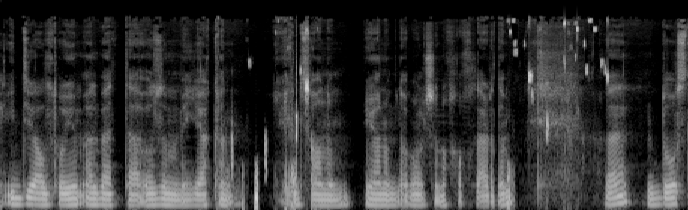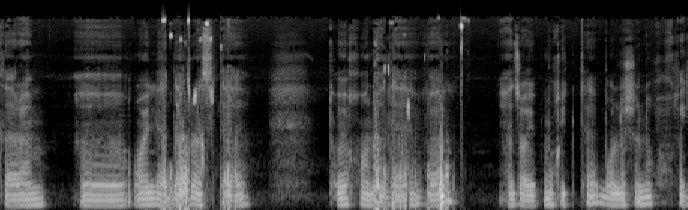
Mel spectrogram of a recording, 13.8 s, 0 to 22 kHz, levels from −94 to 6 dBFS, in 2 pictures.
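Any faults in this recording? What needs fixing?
Weak DAB reception let bit errors slip past error correction into the MP2 data. Corrupted samples put short blips of noise in single sub-bands, heard as DAB burbling. It occurs at 2.17–3.16 s after "to'yim albatta o'zimni", at 5.07–6.08 s between "yonimda bo'lishini" and "va do'stlarim", at 8.49–9.23 s and at 10.61–11.58 s. A stronger received signal, through better antenna placement or a better receiver, would prevent it.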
